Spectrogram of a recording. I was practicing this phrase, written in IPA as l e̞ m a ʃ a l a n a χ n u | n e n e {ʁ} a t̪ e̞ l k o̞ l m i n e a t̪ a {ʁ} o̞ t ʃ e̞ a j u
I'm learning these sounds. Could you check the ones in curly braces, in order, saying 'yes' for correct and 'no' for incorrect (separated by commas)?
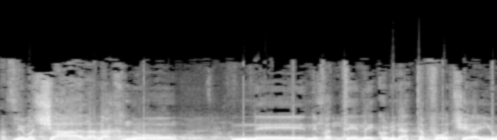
no, no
